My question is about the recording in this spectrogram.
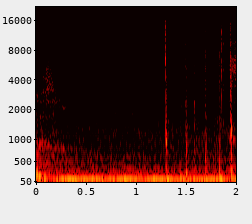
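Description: Computer keyboard keys clicking as code is deleted and retyped: a handful of separate keystrokes, most of them bunched in the second half. A steady low hum runs underneath.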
